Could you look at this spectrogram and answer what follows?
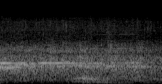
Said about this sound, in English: give my daughter a round of applause.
